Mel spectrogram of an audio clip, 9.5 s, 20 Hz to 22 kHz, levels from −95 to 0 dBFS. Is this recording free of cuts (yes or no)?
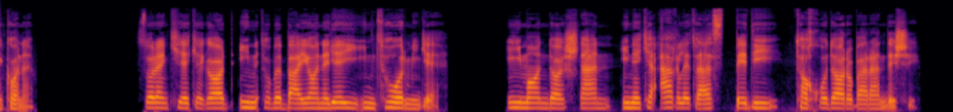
no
